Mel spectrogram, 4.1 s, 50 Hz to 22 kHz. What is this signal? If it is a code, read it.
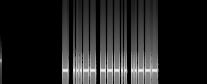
Morse code, heard as a keyed tone, about 34 wpm, 700 Hz. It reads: T382
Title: Numbers - Contest Style - 4-Digit 35wpm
